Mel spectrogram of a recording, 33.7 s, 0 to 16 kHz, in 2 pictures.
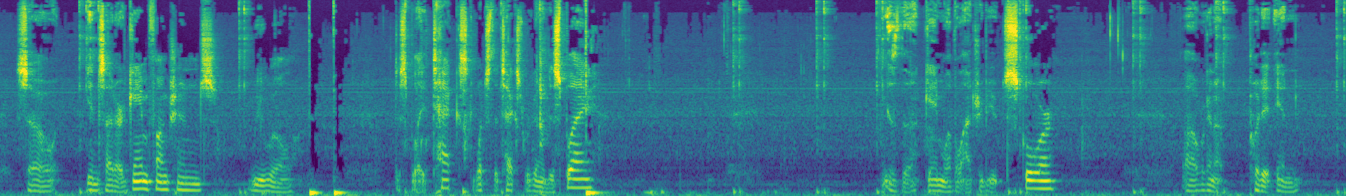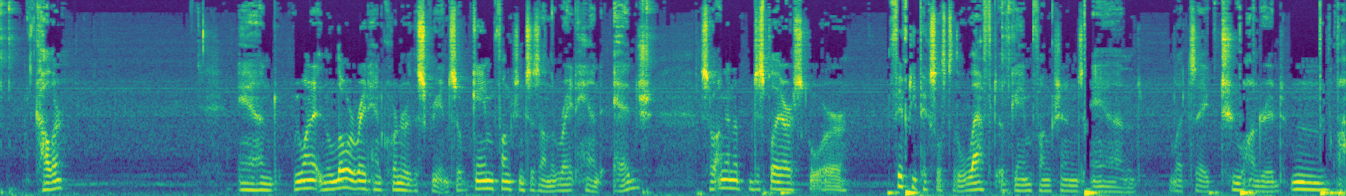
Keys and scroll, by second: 3.6-4.6 typing, 7.3 BackSpace, 26.3 BackSpace, 26.5 -, 27.6-28.6 typing, 30.3 -, 31.9 2, 32.3 0, 33.3-33.6 typing.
